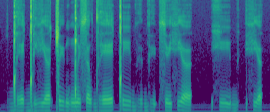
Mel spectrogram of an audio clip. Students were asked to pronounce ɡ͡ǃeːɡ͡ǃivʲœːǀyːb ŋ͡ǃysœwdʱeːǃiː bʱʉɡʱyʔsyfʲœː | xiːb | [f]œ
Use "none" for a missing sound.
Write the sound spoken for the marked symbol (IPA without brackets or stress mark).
fʲ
